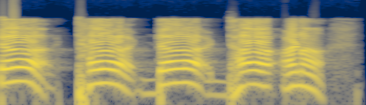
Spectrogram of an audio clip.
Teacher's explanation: ये आपका मूर्धा से बोला जाता है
